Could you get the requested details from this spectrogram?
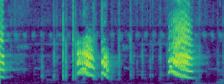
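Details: Parrot giving harsh, raspy calls: a brief burst at the start, two descending squawks around one and a half seconds, then a longer grating screech near three seconds, with quiet clicks between them indoors.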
